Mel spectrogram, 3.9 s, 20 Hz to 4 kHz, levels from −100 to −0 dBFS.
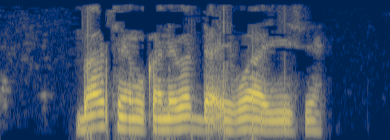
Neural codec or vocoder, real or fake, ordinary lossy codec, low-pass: none; real; MP3, 16 kbps; 3.6 kHz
